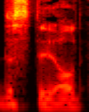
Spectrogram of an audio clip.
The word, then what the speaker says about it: DSTLD: It's D-S-T-L-D. You pronounce it Distilled.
